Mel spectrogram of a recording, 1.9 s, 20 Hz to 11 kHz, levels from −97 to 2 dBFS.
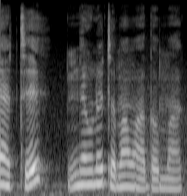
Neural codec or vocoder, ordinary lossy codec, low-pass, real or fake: vocoder, 44.1 kHz, 128 mel bands every 256 samples, BigVGAN v2; Opus, 64 kbps; 9.9 kHz; fake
